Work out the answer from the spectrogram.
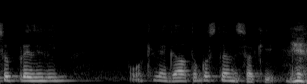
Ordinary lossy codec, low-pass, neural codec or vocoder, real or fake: none; 7.2 kHz; none; real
